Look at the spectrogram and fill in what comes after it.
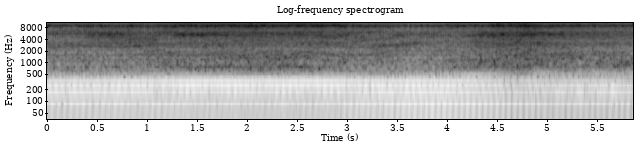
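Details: Rear-engine Honda CRX with custom turbo kit, reclocked turbo and V-band exhaust, restarted after install; steady even idle with low firm note, no knocks or misses; normal idle.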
